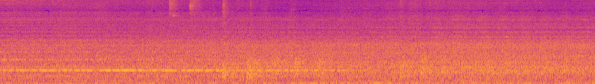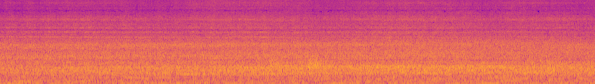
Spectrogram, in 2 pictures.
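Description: SBB passenger train pulling out along an underground station platform, its coaches rolling past with a steady rumble of wheels on rails. A steady whine fades out about five seconds in.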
